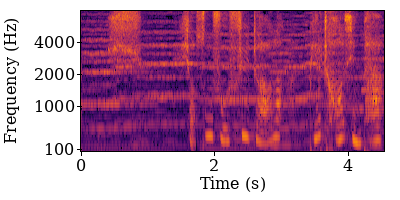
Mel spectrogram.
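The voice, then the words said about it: Soft whispered voice. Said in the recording (Chinese): “小声地说”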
